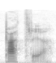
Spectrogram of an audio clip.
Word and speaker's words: patria: if the second last syllable is short then the accent falls on the syllable before as in the word - patria so really the accent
